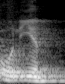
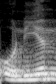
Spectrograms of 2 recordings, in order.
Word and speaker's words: onion: भी बोल देते हैं ओनियन क्या बोलते हैं ओनियन अब ये ओनियन सरासर गलत है और ये क्या है सारा सर गलत है भाई और नियम को अनियन नहीं पढ़ते और नियम को अनियन पढ़ते हैं क्या पढ़ते हैं अनियन और बोलते भी हम अनियन ही हैं ठीक है इसको अब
